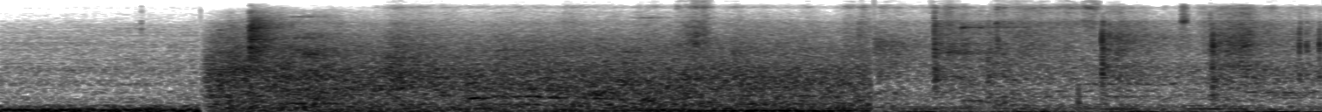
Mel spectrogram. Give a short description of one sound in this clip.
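Footsteps walk along a paved street.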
